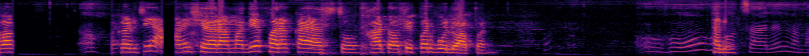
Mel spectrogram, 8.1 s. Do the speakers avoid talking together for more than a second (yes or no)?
yes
